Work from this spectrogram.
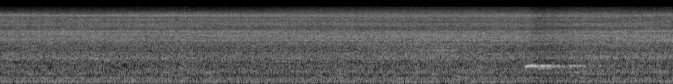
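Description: No technical faults can be heard anywhere in this recording. Nothing in the signal chain stands out as going wrong at any point.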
